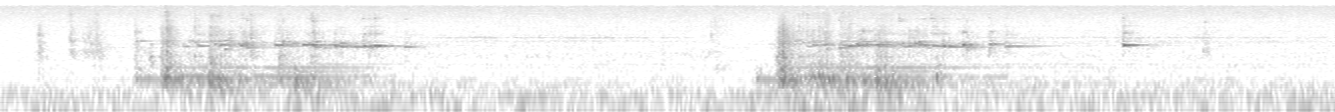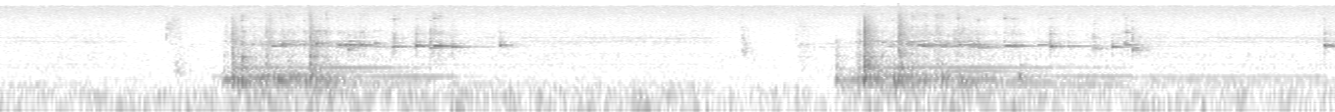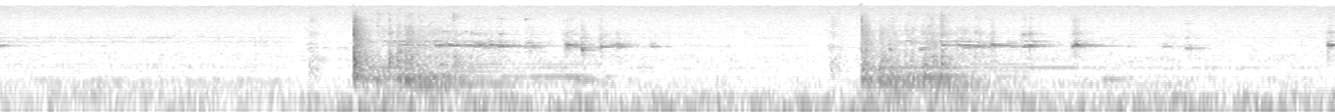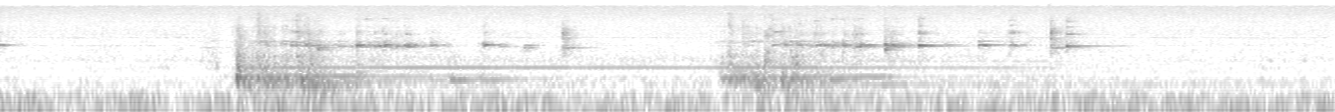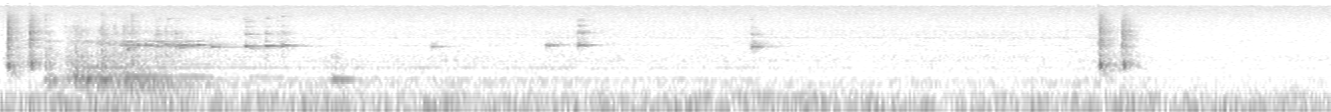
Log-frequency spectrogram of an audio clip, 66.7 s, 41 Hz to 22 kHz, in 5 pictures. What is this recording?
FXLM neon lights tv studio far switched on vari ssg denoise
A number of neon lights on the ceiling of a TV studio being switched on a couple of times. Sennheiser MKH416 into Zoom H6, slightly denoised in Izotope RX4.
XY stereo version also available.
horror, neon, lights, switched, shotgun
